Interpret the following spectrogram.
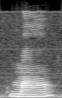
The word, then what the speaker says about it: main: il y a le mot main a i n se prononce un il y a le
